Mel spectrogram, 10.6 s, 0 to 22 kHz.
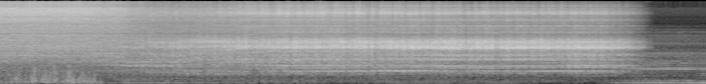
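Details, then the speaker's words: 2014 Honda CR-V on a lift: a scratchy, hissing grind like a wheel bearing from a worn drive shaft center carrier bearing. Heard under and inside the vehicle, at about 40–60 mph. "It's a drive shaft carrier bearing noise. So I want you to hear this, okay? I don't know if you guys can hear that or not. Sounds like a wheel bearing, but it has a scratchy noise to it as well."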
